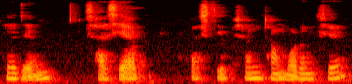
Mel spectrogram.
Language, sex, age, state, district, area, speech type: Bodo, female, 18-30, Assam, Kokrajhar, urban, spontaneous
